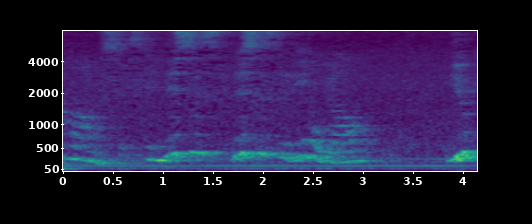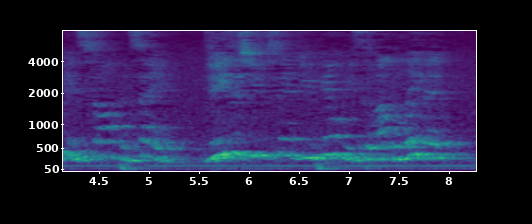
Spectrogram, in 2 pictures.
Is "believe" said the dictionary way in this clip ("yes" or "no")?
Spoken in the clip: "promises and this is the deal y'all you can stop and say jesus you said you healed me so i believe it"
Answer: yes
